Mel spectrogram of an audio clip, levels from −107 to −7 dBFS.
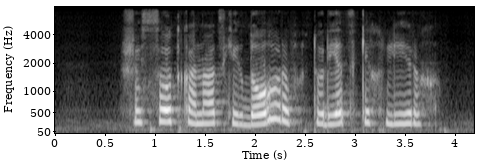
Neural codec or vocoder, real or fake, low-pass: codec, 16 kHz, 8 kbps, FunCodec, trained on LibriTTS, 25 frames a second; fake; 7.2 kHz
